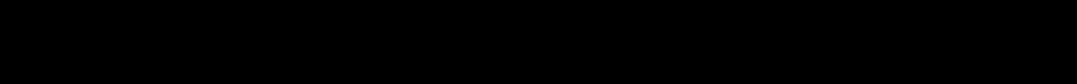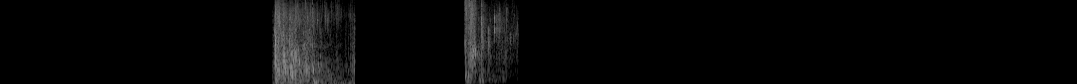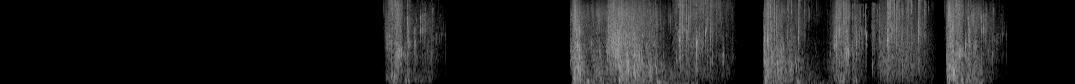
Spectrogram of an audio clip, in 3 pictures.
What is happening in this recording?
Blood'n'gore performance from the movie "Dead Season."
